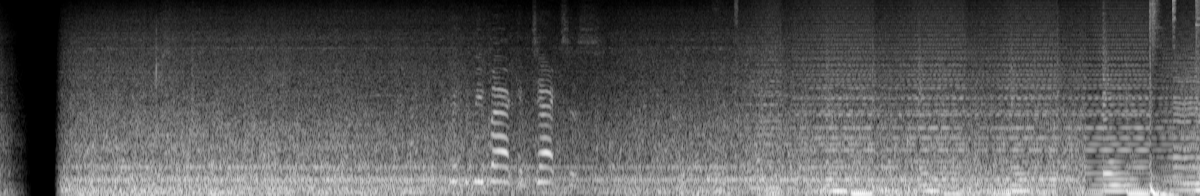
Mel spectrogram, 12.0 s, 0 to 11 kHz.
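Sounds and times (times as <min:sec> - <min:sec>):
wind: 0:00.0 - 0:11.1
boat engine droning: 0:00.6 - 0:12.0
water wash: 0:00.6 - 0:12.0.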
